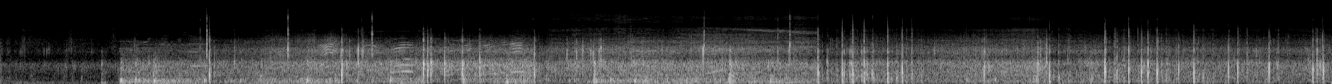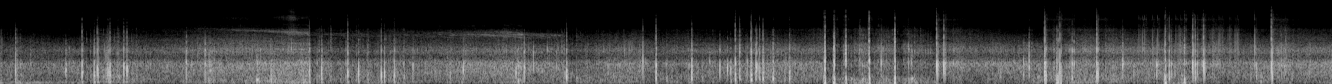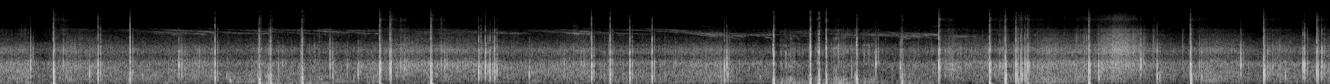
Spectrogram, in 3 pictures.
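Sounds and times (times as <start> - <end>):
firecracker bangs and crackling: 0.0 - 39.9
faint falling whistles: 1.2 - 2.1, 6.7 - 8.2, 15.4 - 19.0, 27.8 - 36.5.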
